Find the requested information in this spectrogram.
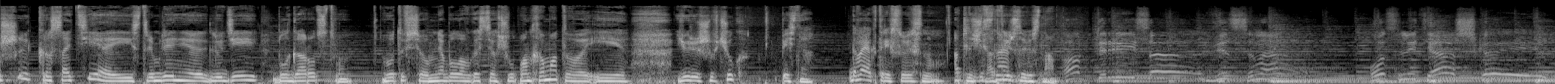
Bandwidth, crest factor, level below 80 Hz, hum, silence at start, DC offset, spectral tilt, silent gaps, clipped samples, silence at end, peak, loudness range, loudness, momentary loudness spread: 17 kHz; 14 dB; -36 dBFS; none; 0 s; under 0.1%; -4 dB/octave; none; under 0.1%; 0 s; -4 dBFS; 9 LU; -16 LUFS; 11 LU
